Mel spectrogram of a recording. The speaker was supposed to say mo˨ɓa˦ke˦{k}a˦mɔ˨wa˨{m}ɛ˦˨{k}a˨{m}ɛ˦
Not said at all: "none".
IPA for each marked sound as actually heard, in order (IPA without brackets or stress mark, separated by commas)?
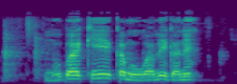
k, m, ɡ, n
